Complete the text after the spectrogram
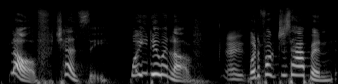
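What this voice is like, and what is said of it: Put-on British accent, possibly poor. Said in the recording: “this is going to be my British accent, everyone. It might not be good.”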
